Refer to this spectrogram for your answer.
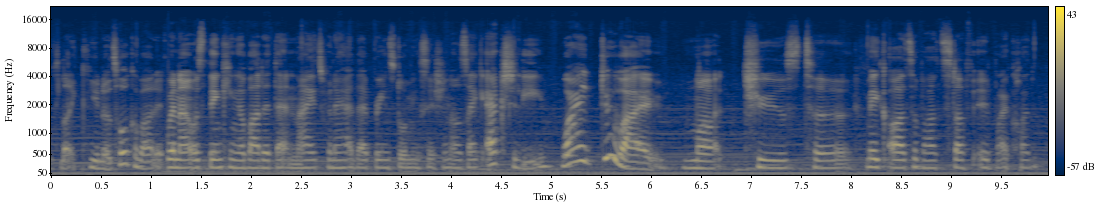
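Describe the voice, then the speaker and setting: A young woman from South Africa chatting casually about her art, with lots of filler words and lively asides. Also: fairly low pitch, gravelly. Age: young adult. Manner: chatty, animated, frequent "like" fillers. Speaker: art vlogger. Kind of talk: casual chat.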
